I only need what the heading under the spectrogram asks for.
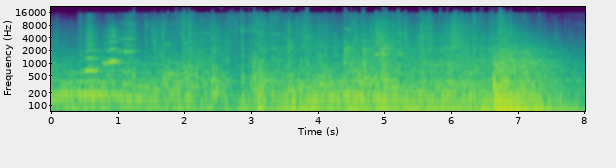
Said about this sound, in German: Okay, Kollegen, ich werde die Tür mit den Hebearmen des Laderoboters aufstoßen. Dann lass mich aber vorher runter. Das geht auch schon wieder. Trete zurück. Ich werde nun die Tür aufstoßen. Stoßen.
